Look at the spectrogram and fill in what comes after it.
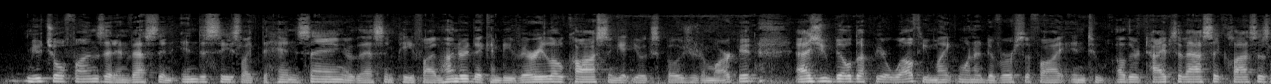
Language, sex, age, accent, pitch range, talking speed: English, male, 50-69, American, 110-135 Hz, 200 wpm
